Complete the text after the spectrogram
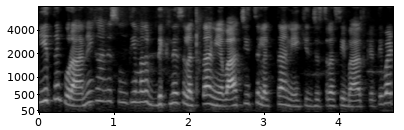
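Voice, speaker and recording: In a fairly high voice with an upbeat tone, a woman makes very wide pitch swings and big swings in loudness. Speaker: radio jockey and singer. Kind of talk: interview answer.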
